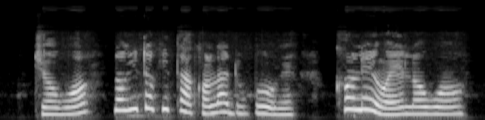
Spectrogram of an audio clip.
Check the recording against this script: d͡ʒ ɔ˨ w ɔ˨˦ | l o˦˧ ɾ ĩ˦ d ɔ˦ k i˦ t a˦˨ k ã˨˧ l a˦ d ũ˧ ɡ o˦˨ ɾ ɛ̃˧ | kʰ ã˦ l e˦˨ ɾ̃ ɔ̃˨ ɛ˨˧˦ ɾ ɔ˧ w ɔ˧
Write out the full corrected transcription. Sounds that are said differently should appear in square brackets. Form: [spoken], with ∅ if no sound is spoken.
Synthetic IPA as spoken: d͡ʒ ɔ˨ w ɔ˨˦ | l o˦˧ ɾ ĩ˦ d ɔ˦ k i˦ t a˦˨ k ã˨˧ l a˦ d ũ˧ [ɡ͡b] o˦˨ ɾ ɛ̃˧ | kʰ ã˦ l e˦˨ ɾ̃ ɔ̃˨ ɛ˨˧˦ [l] ɔ˧ w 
